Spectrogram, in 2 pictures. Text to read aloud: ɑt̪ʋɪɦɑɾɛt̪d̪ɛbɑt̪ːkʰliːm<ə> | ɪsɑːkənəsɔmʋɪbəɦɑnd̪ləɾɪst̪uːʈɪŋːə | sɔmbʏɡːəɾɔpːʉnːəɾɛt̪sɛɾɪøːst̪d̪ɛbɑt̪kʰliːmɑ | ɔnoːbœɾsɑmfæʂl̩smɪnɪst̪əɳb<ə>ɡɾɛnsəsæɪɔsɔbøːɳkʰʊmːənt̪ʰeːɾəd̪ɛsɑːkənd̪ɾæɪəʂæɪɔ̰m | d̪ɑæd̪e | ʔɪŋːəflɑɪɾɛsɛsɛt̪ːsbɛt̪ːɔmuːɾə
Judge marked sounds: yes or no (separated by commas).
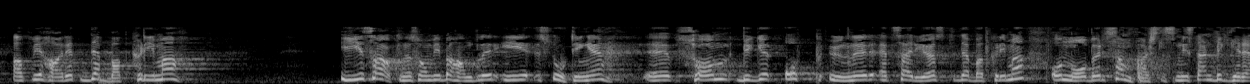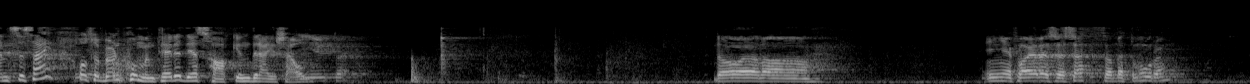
no, yes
